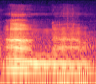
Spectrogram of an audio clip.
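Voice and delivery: ordinary talk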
